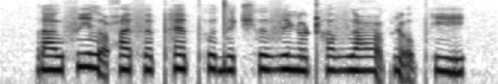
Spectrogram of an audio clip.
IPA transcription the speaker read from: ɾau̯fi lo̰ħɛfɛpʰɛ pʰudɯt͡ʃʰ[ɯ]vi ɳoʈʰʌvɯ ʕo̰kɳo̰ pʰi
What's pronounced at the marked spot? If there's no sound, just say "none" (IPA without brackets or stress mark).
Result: ɯ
